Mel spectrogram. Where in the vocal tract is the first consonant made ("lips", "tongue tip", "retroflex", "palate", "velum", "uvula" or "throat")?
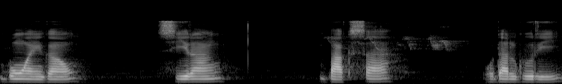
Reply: lips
